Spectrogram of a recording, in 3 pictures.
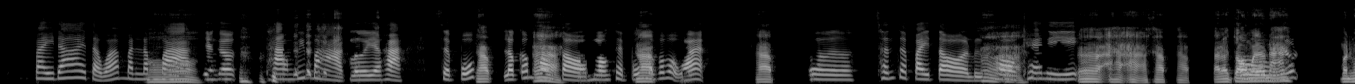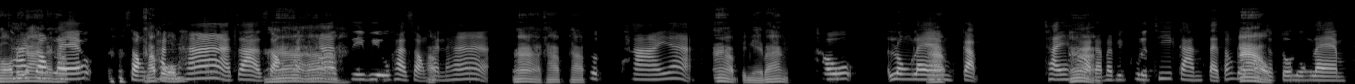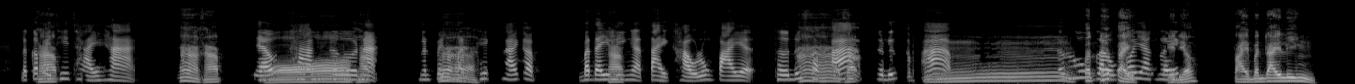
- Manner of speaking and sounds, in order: distorted speech; giggle; other background noise; chuckle; in English: "Sea View"; drawn out: "อืม"
- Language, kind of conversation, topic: Thai, unstructured, คุณเคยโดนโกงราคาค่าอาหารหรือของที่ระลึกตอนท่องเที่ยวไหม?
